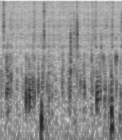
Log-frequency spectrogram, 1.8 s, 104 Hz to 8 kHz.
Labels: {"label": "biophony, sea urchins (Echinidae)", "recorder": "SoundTrap 600 or HydroMoth"}
{"label": "biophony, stridulation", "recorder": "SoundTrap 600 or HydroMoth"}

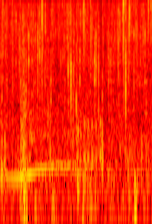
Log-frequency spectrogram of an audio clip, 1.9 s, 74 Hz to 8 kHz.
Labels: {"label": "biophony", "recorder": "SoundTrap 300"}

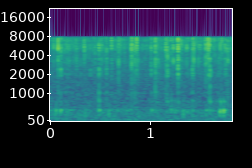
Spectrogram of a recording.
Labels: {"label": "ambient", "recorder": "HydroMoth"}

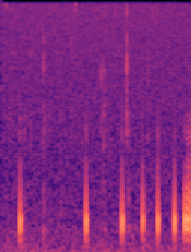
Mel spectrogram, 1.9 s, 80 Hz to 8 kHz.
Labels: {"label": "biophony, knock croak", "recorder": "SoundTrap 300"}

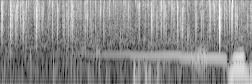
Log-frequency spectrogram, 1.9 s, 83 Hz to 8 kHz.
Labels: {"label": "biophony, cascading saw", "recorder": "SoundTrap 600 or HydroMoth"}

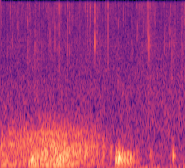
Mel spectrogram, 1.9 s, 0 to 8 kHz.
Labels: {"label": "biophony, growl", "recorder": "SoundTrap 500"}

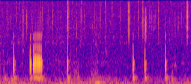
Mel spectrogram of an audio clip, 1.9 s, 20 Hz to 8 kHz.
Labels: {"label": "biophony", "recorder": "SoundTrap 300"}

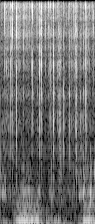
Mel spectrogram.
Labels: {"label": "biophony", "recorder": "HydroMoth"}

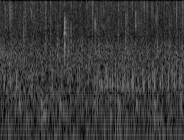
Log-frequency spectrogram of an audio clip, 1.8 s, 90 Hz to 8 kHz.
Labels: {"label": "biophony", "recorder": "SoundTrap 500"}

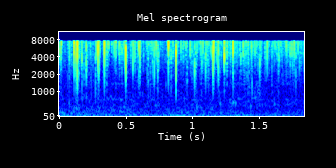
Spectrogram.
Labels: {"label": "biophony", "recorder": "SoundTrap 300"}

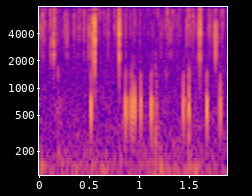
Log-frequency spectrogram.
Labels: {"label": "biophony, knock croak", "recorder": "SoundTrap 300"}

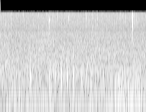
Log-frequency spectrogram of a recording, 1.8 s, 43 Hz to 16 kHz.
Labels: {"label": "biophony, squirrelfish (Holocentrus)", "recorder": "SoundTrap 300"}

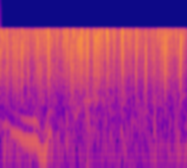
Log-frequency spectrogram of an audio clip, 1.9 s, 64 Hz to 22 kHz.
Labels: {"label": "biophony, cascading saw", "recorder": "SoundTrap 600 or HydroMoth"}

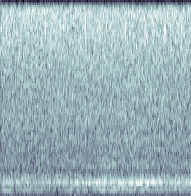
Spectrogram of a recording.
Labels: {"label": "anthrophony, boat engine", "recorder": "HydroMoth"}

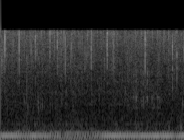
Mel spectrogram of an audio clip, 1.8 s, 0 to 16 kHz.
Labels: {"label": "anthrophony, boat engine", "recorder": "SoundTrap 500"}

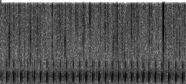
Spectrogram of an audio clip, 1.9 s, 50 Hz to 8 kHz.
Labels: {"label": "biophony, rattle", "recorder": "SoundTrap 500"}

